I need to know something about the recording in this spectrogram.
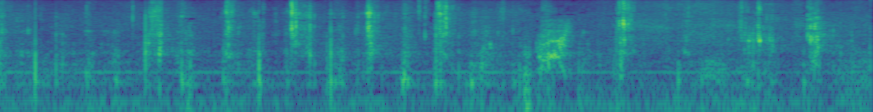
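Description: Close-up wet chewing and lip-smacking as fatty braised pork is bitten and eaten, with many sharp, irregular mouth clicks several times a second.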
